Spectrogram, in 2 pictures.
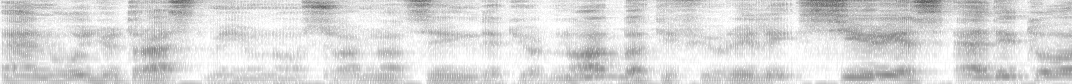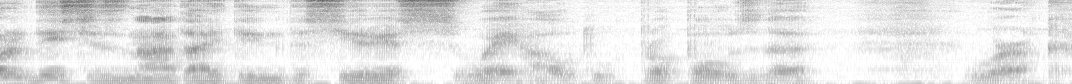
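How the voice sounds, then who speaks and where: This man's voice is very deep and low, and somewhat breathy. He talks at a fairly slow pace with lively intonation. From Serbia. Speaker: fitness youtuber. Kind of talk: live stream Q&A. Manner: halting.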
